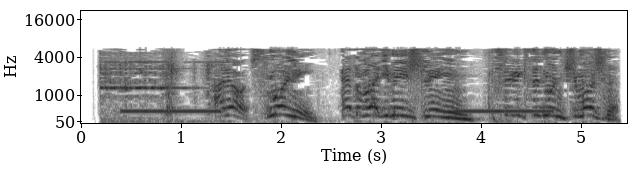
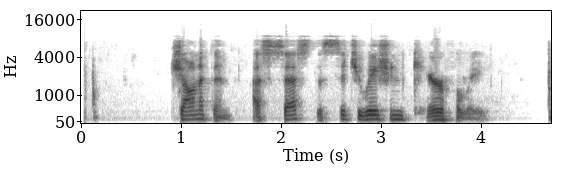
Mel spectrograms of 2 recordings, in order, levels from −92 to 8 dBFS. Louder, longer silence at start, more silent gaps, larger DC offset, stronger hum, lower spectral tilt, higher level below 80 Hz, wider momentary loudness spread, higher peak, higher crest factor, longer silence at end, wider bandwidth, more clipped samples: first, -8 LUFS vs -17 LUFS; about the same, 0.15 s vs 0.1 s; neither; first, 0.2% vs under 0.1%; neither; first, -5 dB/octave vs -3.5 dB/octave; first, -40 dBFS vs -58 dBFS; second, 6 LU vs 17 LU; about the same, 0 dBFS vs 0 dBFS; second, 10 dB vs 20 dB; about the same, 0.05 s vs 0 s; second, 6 kHz vs 9.4 kHz; first, 0.7% vs under 0.1%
